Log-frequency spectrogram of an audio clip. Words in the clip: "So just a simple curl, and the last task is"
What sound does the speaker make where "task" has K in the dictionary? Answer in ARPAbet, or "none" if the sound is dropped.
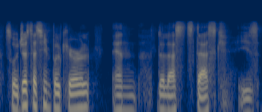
K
